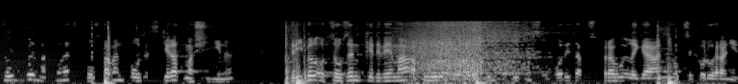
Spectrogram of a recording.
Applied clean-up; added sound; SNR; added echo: classical method spectral subtraction.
